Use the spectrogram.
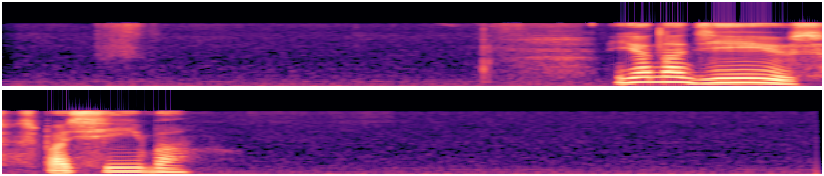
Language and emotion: Russian, sad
